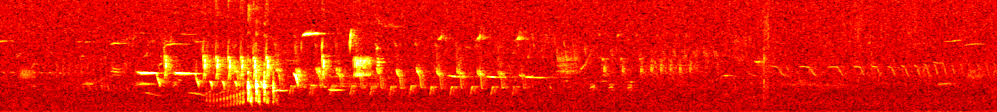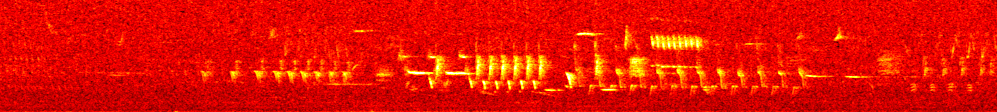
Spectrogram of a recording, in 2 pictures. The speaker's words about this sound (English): Lots of song sparrows around. Northern cardinal. Field sparrow.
